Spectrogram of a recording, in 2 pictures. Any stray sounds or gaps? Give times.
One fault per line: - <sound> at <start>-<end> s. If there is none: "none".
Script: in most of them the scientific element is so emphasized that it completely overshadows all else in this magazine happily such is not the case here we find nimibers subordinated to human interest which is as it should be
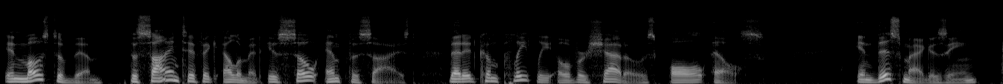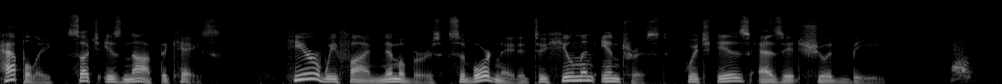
- bark at 19.5-19.8 s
